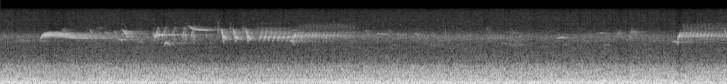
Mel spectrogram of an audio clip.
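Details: Nesting bald eagles filmed by a Big Bear Valley nest camera, 07/12/2023: a string of high, piping, chattering notes in the first three seconds, another short call at the end, all under constant deep rumbling background noise.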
